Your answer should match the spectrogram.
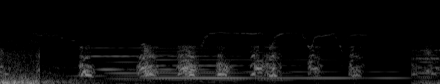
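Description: A sheepdog barking repeatedly, about six barks in two and a half seconds, over sustained background music notes.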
